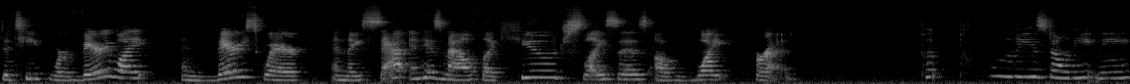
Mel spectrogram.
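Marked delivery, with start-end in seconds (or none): 9.2-11.3 soft, high, slow, halting, frightened stammer. Sophie pleads with a grinning giant not to eat her; stammering. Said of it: "Sophie stammered".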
